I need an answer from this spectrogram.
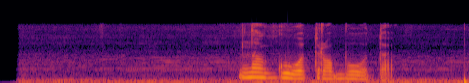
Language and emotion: Russian, sad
